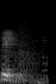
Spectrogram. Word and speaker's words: eighth: into one phonetically because nobody is saying somebody came in eight ETH. That's a pain. So instead, what we say is eighth, right? We again we merge the th and the t together.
